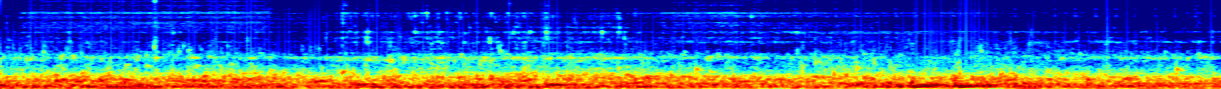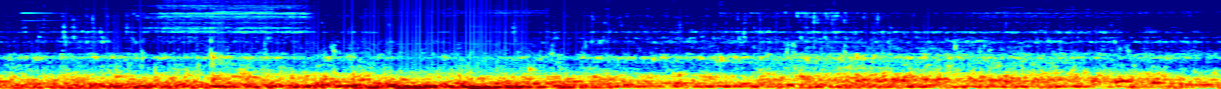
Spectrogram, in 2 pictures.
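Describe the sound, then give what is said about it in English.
A scuba diver breathes underwater, and the exhales leave his mask as bubbles: a continuous loud rushing and gurgling rumble with gentle swells that never stops for the whole stretch. “That was the sound of a scuba diver breathing underwater. A scuba diver. So those bubbles coming out were actually his exhales coming out of his mask.”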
